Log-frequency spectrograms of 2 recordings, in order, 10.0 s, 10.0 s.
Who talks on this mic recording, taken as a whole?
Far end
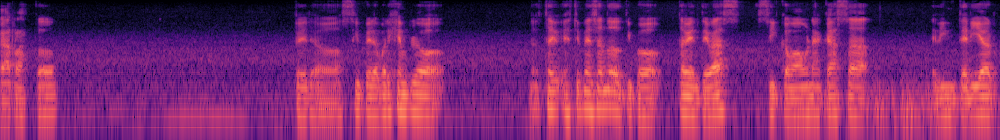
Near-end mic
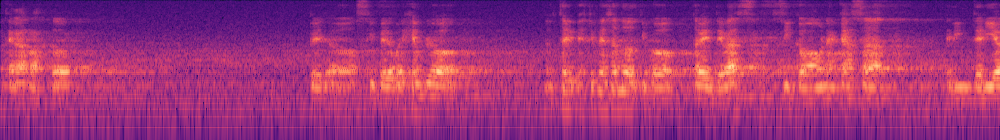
echo only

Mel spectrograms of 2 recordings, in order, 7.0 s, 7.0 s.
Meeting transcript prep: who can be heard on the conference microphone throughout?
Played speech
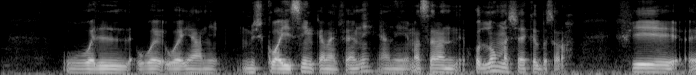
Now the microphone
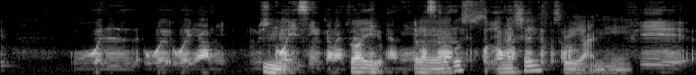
both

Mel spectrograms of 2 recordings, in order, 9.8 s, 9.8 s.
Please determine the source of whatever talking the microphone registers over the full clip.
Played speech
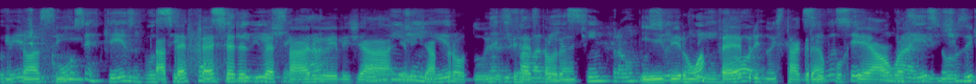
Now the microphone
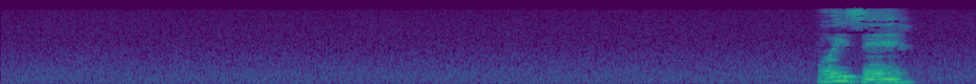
user only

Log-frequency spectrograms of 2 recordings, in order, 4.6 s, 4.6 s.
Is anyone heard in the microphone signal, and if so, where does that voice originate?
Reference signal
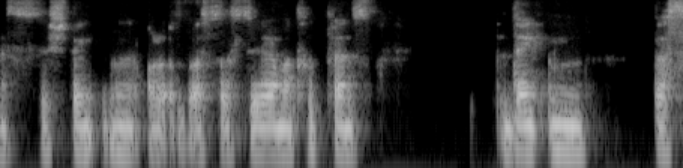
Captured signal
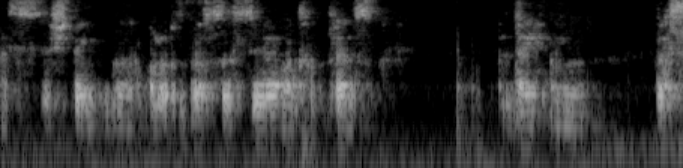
echo only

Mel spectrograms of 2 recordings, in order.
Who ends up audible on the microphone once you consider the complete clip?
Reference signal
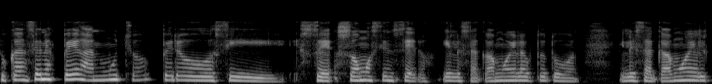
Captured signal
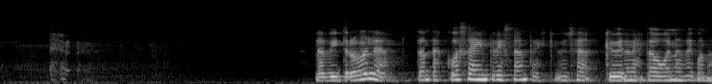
user only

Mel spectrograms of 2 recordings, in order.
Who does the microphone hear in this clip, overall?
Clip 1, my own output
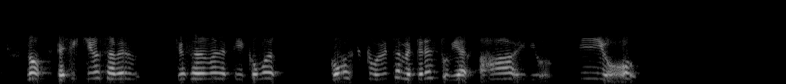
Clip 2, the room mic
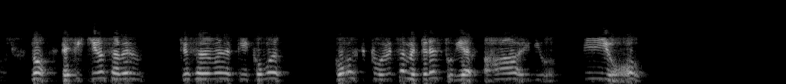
echo only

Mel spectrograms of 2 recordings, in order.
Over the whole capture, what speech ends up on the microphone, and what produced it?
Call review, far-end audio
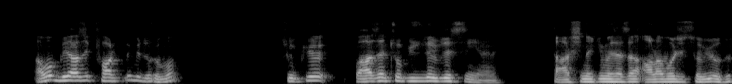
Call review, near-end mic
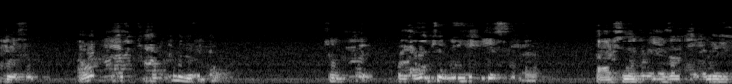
echo only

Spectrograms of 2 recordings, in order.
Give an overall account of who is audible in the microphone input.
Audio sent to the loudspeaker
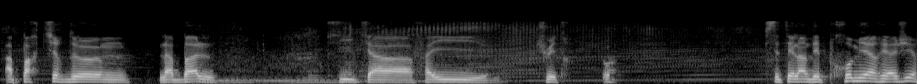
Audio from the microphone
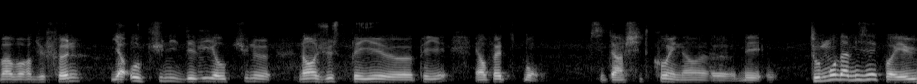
user only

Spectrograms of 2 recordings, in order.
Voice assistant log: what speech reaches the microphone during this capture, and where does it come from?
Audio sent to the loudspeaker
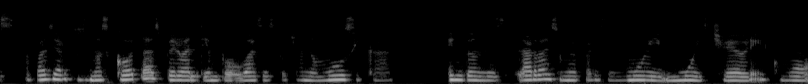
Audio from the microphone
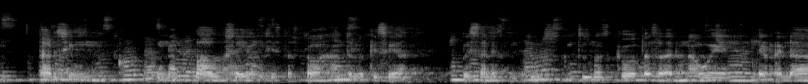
both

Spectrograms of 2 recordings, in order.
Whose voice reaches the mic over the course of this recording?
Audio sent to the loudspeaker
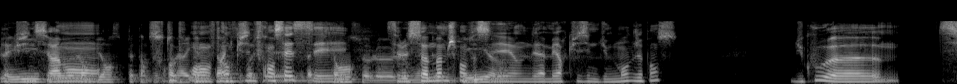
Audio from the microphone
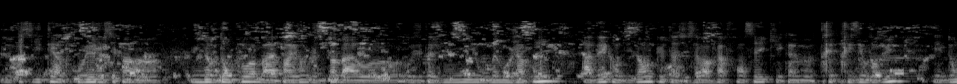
both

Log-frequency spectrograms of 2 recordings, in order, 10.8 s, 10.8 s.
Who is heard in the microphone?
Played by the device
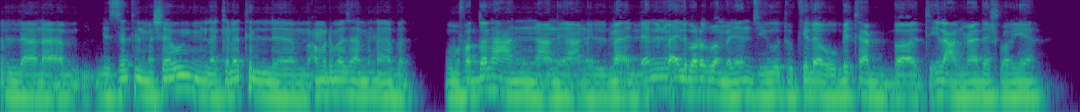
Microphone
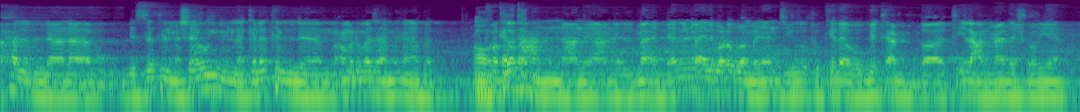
both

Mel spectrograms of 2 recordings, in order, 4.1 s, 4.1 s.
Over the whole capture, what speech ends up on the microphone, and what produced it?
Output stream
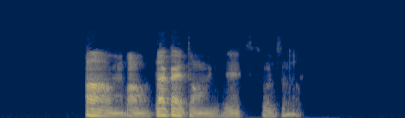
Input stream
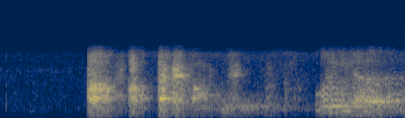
both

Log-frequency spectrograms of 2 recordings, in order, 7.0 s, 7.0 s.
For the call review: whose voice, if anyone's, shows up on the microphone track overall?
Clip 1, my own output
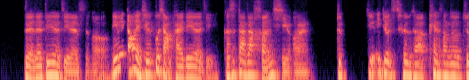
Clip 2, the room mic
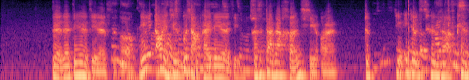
both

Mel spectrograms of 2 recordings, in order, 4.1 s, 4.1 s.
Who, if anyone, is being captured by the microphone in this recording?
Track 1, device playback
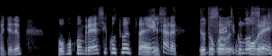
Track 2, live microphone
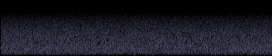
neither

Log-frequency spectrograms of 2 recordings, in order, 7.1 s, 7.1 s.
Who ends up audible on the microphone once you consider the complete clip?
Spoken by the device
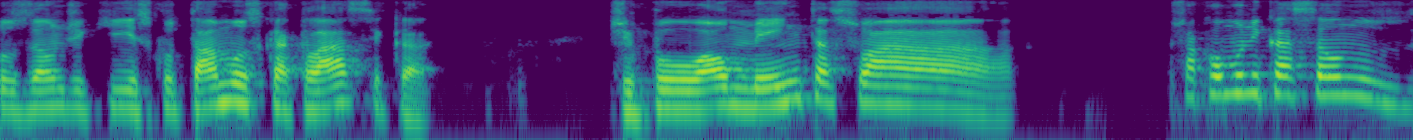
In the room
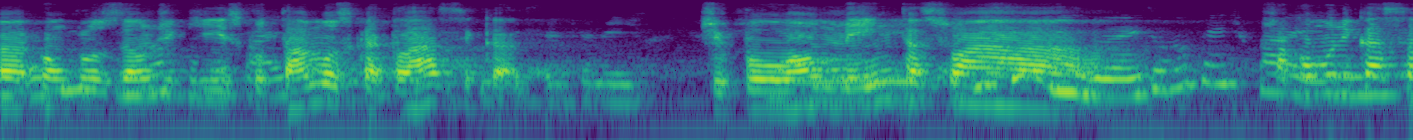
both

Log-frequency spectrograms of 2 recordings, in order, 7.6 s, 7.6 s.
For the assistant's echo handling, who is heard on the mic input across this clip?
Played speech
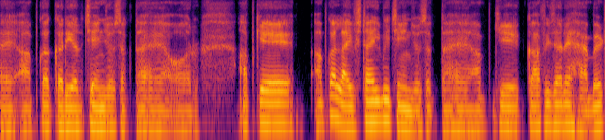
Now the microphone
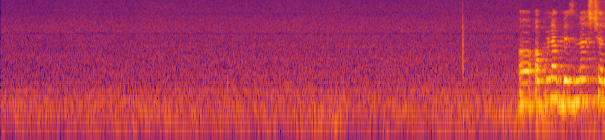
user only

